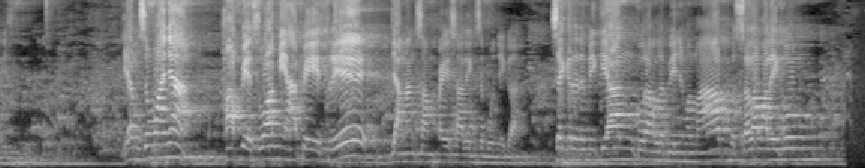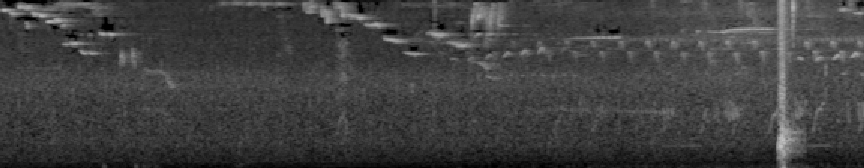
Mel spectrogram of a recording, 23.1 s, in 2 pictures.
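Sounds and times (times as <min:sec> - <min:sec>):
birds chirping: 0:00.0 - 0:23.0
steady background hiss: 0:00.0 - 0:23.0.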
